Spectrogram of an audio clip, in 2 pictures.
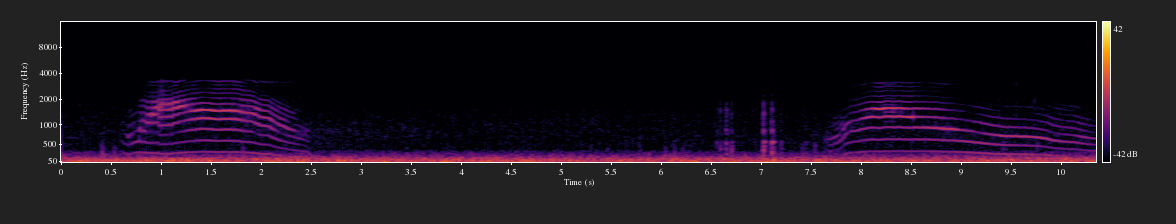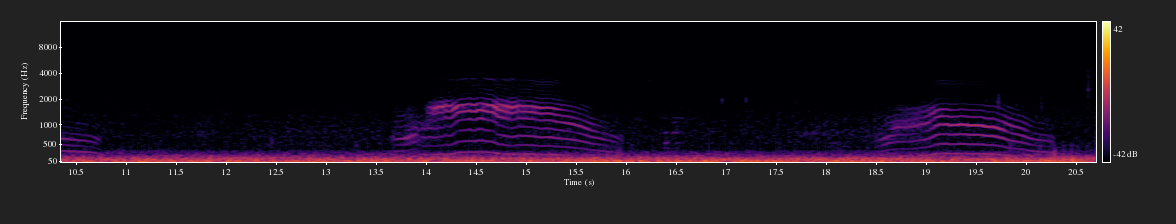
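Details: Four long plaintive meows from a stray cat living on the streets of Ras Al Khaimah, UAE, each rising then sliding down, spaced several seconds apart over continuous low background rumble.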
